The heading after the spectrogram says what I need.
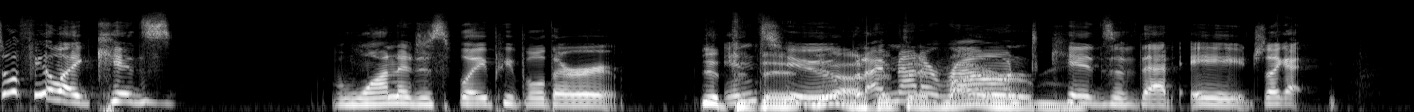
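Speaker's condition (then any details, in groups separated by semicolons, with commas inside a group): No condition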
